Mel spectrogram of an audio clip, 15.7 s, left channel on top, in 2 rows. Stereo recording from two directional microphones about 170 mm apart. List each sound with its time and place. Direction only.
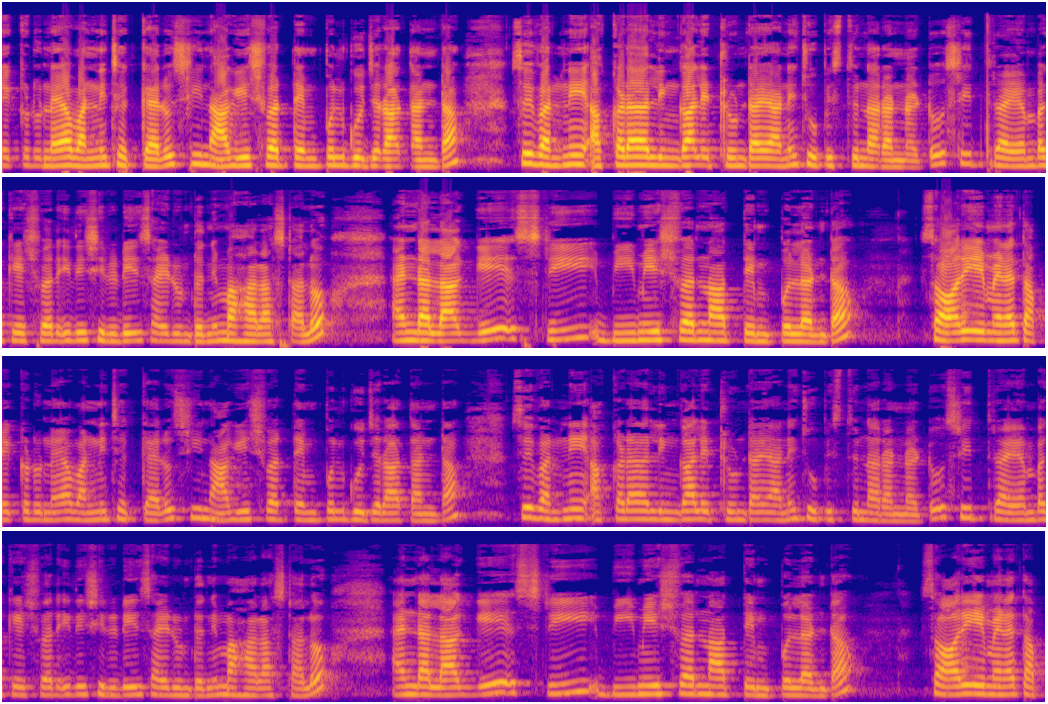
0.0 s speech: 30° left (ahead or behind)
